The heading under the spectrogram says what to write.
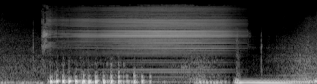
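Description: An electric shaver, the Panther Clipper, buzzes loudly, stuttering in quick pulses at first before settling into a steady whine, then cuts off and leaves a low hum behind.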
